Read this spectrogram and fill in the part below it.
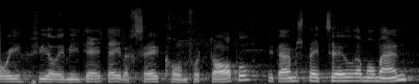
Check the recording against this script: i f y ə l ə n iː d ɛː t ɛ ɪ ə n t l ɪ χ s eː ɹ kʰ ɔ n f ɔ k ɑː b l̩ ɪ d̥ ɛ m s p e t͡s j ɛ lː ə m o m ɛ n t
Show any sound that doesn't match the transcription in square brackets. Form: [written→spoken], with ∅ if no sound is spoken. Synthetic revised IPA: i f y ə l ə [n→m] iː d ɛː t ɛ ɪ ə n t l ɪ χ s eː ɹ kʰ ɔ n f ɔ [k→t] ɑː b l̩ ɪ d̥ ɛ m [s→ʃ] p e t͡s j ɛ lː ə m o m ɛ n t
